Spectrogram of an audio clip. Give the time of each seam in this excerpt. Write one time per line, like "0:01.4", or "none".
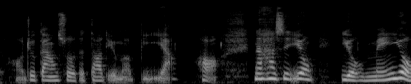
none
